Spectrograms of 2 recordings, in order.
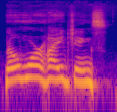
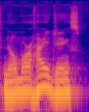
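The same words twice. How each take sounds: First: Much higher, slow sing-song vow; mock solemn promise. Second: Said in the usual way. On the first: Promising the cousin no more trouble, in a high slow sing-song. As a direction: swear it like a sweet little scout, slowly. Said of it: "Scout's honor".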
